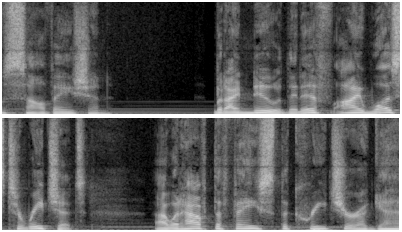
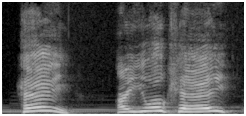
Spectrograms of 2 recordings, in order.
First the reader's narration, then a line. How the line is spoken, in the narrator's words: Her voice was like a cool drink of water in the scorching desert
